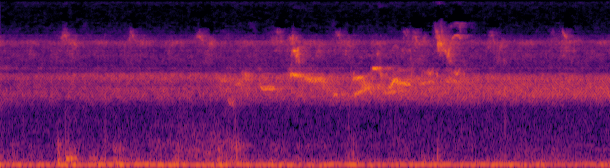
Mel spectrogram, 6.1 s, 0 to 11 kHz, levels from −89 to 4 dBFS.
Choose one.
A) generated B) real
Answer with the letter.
A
